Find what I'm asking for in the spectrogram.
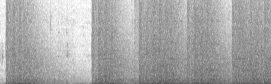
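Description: Rapid automatic gunfire from the video game CS:GO, loud and dense, in sustained bursts with a short drop around the first second and brief breaks between volleys.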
